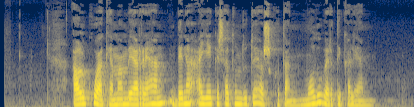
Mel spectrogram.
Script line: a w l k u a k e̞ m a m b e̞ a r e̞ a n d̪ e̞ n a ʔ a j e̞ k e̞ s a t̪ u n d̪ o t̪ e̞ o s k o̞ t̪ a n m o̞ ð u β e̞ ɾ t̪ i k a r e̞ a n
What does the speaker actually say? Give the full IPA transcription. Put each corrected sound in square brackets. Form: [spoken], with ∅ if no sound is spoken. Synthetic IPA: a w l k u a k e̞ m a m b e̞ a r e̞ a n d̪ e̞ n a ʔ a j e̞ k e̞ s a t̪ u n d̪ [u] t̪ e̞ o s k o̞ t̪ a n m o̞ ð u β e̞ ɾ t̪ i k a [l] e̞ a n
